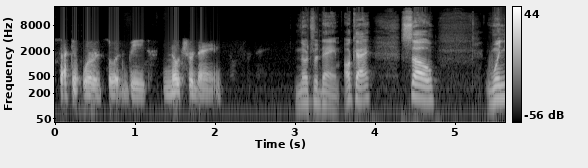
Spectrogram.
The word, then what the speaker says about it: Notre Dame: enunciation of the second word so it'd be Notre Dame Notre Dame okay so when you talk about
